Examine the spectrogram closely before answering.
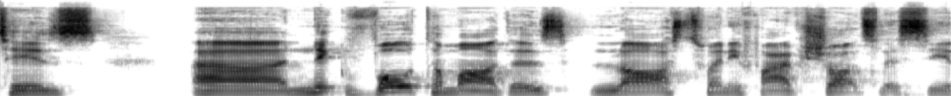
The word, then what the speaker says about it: Woltemade: Gary says it's pronounced Woltemade.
